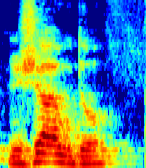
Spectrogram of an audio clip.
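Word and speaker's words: ĵaŭdo: Il faut qu'il y ait un accent sur le U pour prononcer Jaudo. S'il n'y en avait pas, on prononcerait Jaudo. – Ah oui. – Avec un U long. Ouais, tandis que là, c'est le U accent, c'est un U. Le son ou, mais qui est court.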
